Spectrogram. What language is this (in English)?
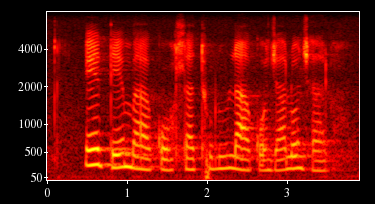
South Ndebele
